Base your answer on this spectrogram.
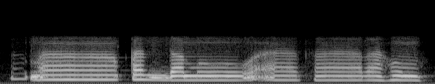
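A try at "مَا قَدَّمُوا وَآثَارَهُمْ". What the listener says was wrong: জি তো মা কদ্দামু ওয়া আসা সার বাদে র আইছে দেখলানি র এখানে র এটা খোকা হইতে পারবা না এটা ফুর না বারিক জি খানে খানে ফুর হইব জি আসারহুম ইনো রাজে আইছে সারফরে জবর রারুফরে জবর ইনো পুর হইব নাই নি খানে পুর হইব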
